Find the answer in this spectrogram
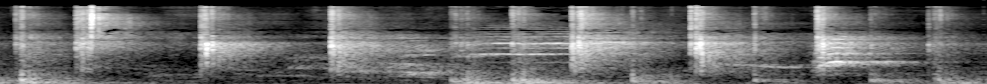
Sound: crowd cheering

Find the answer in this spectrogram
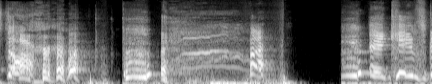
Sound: dies from laugh

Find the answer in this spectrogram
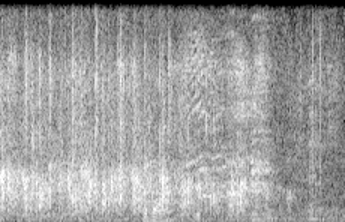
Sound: applause

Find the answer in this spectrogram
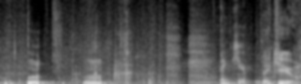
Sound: trustees chuckling

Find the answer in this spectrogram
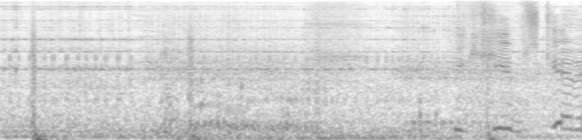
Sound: growls

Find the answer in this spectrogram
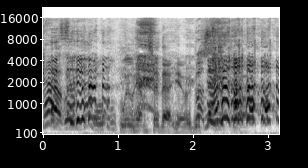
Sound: laughter

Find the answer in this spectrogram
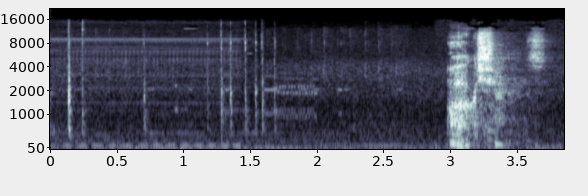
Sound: typing, cell phone vibrates

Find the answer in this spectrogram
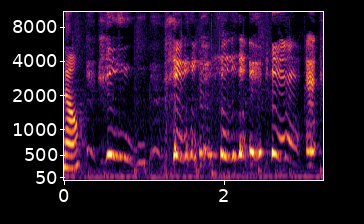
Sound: laughing

